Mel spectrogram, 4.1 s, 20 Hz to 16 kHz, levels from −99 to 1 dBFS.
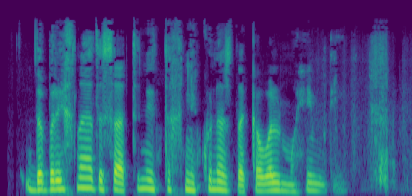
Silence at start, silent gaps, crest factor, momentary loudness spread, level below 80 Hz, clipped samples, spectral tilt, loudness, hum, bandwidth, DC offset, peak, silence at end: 0.25 s; none; 20 dB; 16 LU; -64 dBFS; under 0.1%; -6.5 dB/octave; -21 LUFS; none; 11 kHz; under 0.1%; -2 dBFS; 0.25 s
